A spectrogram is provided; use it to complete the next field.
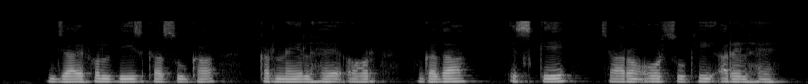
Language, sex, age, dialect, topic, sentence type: Hindi, male, 31-35, Marwari Dhudhari, agriculture, statement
